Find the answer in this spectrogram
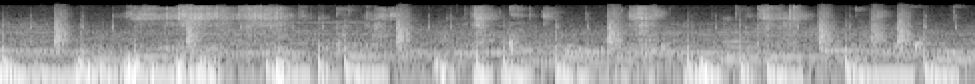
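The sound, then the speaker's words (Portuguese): Wet gulping and swallowing sounds of a person drinking water repeat in an irregular rhythm, with soft squishy liquid noises between them and no one speaking. “Talvez sim, talvez não, porque eu não sei se, essa, se esse áudio da minha garganta descendo a água saiu.”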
